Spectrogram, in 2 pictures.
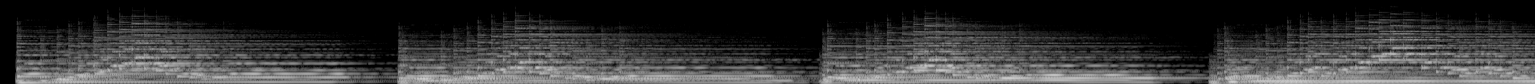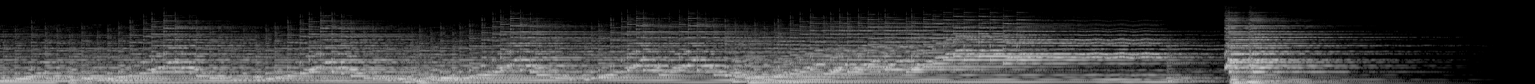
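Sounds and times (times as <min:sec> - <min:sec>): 
harp: 0:00.2 - 0:29.6.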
